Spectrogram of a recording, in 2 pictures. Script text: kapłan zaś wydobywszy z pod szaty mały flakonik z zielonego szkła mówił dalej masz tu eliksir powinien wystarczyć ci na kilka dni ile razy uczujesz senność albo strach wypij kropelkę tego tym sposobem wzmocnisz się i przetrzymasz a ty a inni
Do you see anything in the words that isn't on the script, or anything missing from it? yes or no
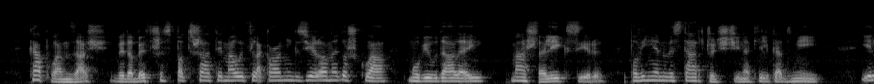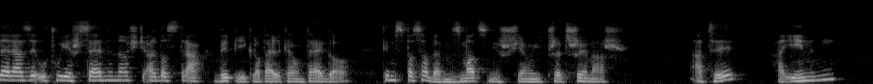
yes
